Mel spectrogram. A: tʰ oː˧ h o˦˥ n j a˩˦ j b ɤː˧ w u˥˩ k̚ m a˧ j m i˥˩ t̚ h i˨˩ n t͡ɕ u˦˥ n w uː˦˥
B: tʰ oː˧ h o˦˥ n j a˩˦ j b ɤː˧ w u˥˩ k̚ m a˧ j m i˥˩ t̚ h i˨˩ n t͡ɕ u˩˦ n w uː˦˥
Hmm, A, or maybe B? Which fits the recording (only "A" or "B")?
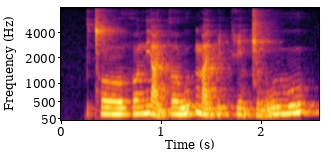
B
